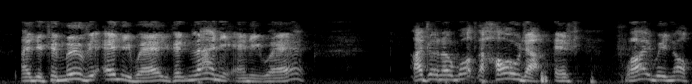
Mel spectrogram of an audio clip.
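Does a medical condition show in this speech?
Yes: clinically deaf; clinically deaf since school age, could not follow unfamiliar Suffolk slang.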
